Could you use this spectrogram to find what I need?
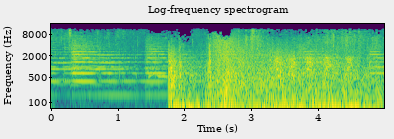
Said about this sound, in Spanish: Hacen explosiones hasta en el día del señor.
